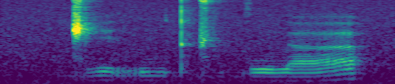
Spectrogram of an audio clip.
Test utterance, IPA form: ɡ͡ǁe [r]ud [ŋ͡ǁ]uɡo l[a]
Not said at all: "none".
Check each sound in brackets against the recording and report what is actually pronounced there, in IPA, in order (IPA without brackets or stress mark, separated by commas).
r, ɡ͡ǁ, a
